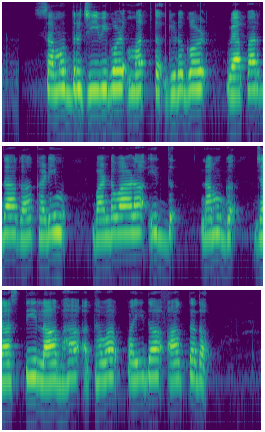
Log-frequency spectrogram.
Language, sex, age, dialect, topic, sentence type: Kannada, female, 60-100, Northeastern, agriculture, statement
